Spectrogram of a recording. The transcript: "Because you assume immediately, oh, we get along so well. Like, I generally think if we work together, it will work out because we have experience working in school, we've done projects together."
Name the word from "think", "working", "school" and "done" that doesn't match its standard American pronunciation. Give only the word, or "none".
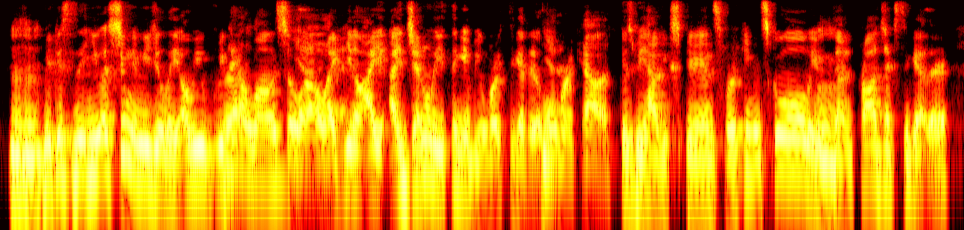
none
